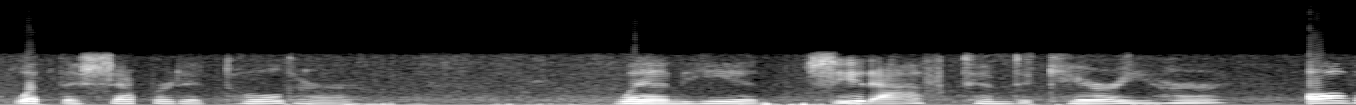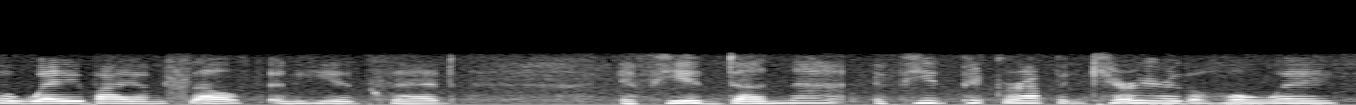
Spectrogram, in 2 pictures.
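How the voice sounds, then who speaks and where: A woman tells a children's story at a slow, deliberate pace, pausing for drama. Her voice sits a little high and has a creaky, gravelly edge. The recording is dull, with faint noise behind it. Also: fairly even intonation. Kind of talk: expressive children's story retelling with simple explanation.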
